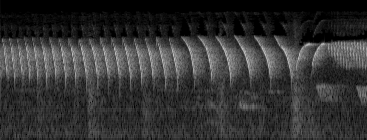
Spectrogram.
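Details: Belgian canary singing: a long series of loud, descending whistled sweeps repeated about three times a second and slowing toward the end, closing with a rapid buzzy trill.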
